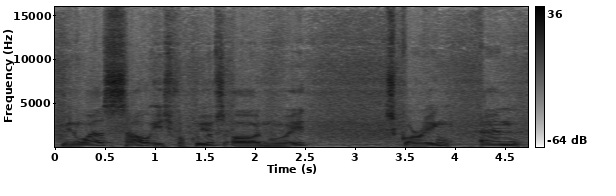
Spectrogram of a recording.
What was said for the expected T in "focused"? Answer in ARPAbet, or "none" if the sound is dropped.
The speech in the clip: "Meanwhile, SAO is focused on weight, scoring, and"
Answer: none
